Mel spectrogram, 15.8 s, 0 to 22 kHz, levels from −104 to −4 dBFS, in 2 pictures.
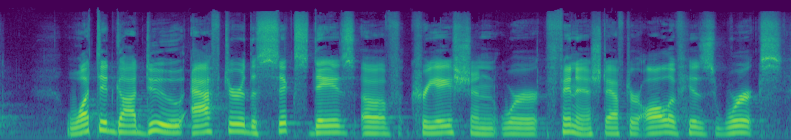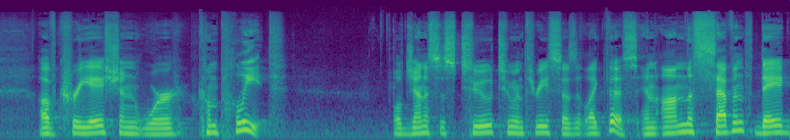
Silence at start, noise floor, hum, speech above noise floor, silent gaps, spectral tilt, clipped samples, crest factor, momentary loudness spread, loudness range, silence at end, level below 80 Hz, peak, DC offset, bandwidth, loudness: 0 s; -62 dBFS; none; 36 dB; none; -4 dB/octave; under 0.1%; 24 dB; 8 LU; 5 LU; 0 s; -66 dBFS; -4 dBFS; under 0.1%; 17 kHz; -26 LUFS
